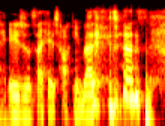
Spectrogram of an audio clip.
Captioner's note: laughing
